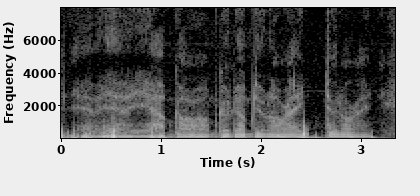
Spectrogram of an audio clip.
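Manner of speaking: barely audible, faint, very soft whisper. Retelling answering a nurse while barely able to breathe: imitating own whispering. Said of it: "it's, like, whispered".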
